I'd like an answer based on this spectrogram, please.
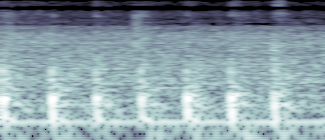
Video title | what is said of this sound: Easy Egg Bread | you want to make sure that it sounds Hollow when you tap it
